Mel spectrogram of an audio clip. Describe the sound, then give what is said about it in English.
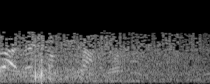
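Industrial-grade sparklers rain down sparks at a night festival, a harsh crackling fizz that runs steadily beneath a man's narration. “As a first test, I walk beneath a rain of industrial-grade sparklers. It burns like hell.”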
